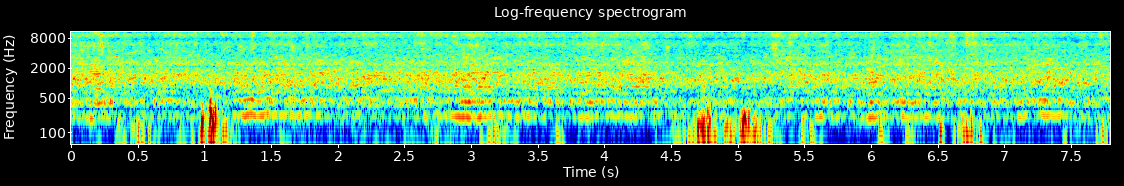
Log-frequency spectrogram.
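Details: A low, humming drone of honey bees gathering pollen, steady under repeated low thuds and rustling bursts, louder around one second and again near five seconds.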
